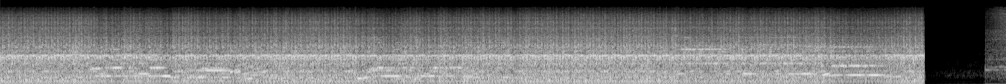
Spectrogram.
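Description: Loud engine sound effect running steadily with a constant high whine over it, then cutting off suddenly about nine seconds in. A brief short sound follows just before the end.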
